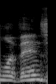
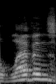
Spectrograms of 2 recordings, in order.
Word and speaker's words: Levin: So, there's there's two ways to pronounce my last name. You said Levvin. The all the wonderful Levven are from Philadelphia. The Levens are from New York City. So I was born in Brooklyn, so I'm 11.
